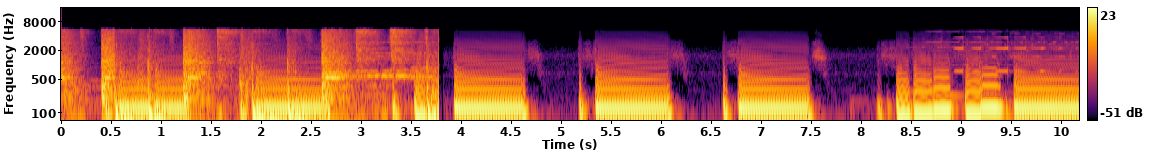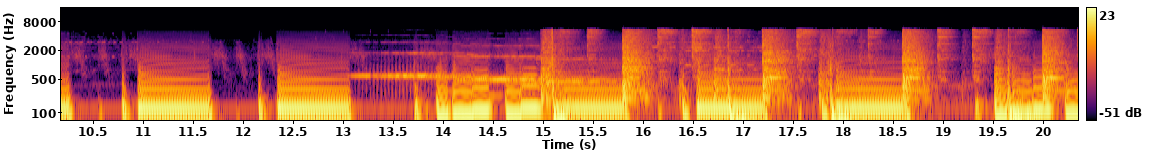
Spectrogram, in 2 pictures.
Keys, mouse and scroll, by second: 0.7 click, 1.5 click, 2.2 click, 3.7 click, 5.4 middle click, 7.5 scroll up 2, 9.1 scroll up 1, 9.5 click, 10.7 right click, 13.2 click, 14.4 click, 14.9 click, 15.4 click, 16.0 click, 16.6 click, 17.3 click, 18.0 click, 19.5 click.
